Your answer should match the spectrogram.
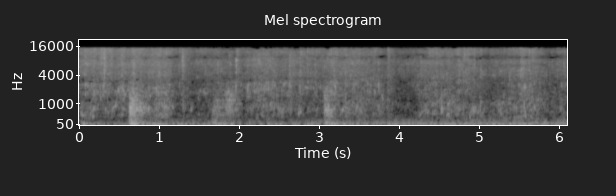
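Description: Small waves lapping softly on a pebbly beach, with a steady low rumble of wind on the microphone.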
